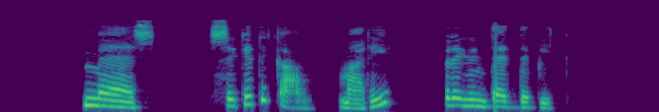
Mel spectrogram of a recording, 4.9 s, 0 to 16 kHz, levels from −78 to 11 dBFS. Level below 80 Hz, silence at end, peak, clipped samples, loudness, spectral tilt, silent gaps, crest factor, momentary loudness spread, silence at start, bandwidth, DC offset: -54 dBFS; 0.8 s; -2 dBFS; under 0.1%; -18 LUFS; -5.5 dB/octave; 1.17-1.56 s, 2.37-2.53 s, 3.03-3.33 s; 16 dB; 12 LU; 0.6 s; 8.2 kHz; under 0.1%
